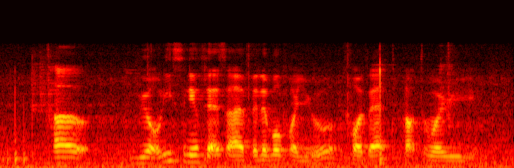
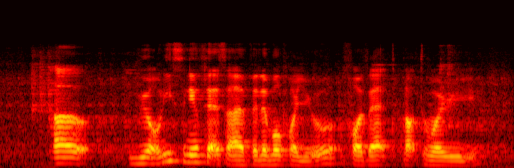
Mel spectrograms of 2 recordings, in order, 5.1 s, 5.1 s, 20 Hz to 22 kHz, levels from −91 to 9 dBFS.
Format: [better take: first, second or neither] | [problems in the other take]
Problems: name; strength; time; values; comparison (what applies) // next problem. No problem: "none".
second | background sound (Clock); 13 dB below the speech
